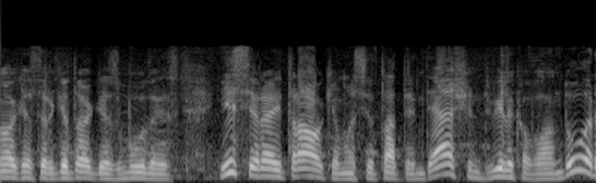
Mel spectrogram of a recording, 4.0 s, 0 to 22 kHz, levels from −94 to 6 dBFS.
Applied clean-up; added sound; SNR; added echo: none; none; none; none.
